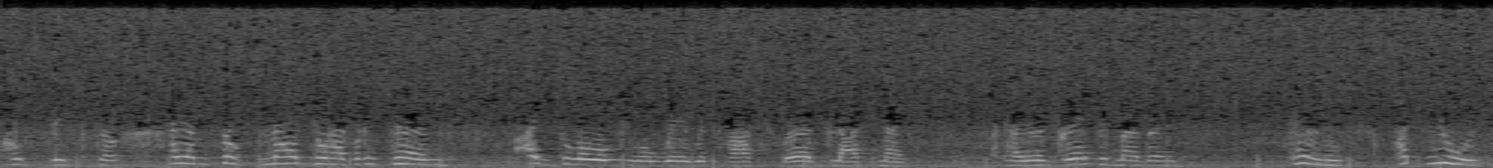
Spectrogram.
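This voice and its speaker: An actress playing a baron's anxious, devoted wife, fretful and earnest in theatrical old-time radio style. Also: female voice, a little high, a little slow, lightly acted. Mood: relieved, worried. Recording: noisy, muffled old radio recording.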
